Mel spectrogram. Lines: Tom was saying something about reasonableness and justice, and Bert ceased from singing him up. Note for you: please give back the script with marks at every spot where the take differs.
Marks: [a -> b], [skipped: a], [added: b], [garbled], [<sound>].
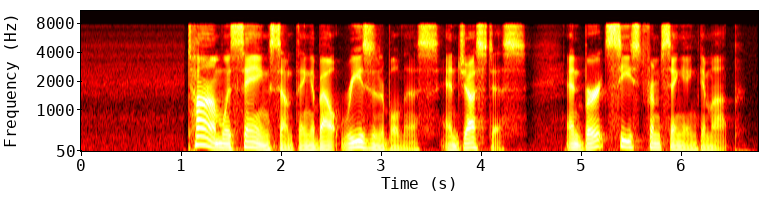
Tom was saying something about reasonableness and justice, and Bert ceased from singing him up.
